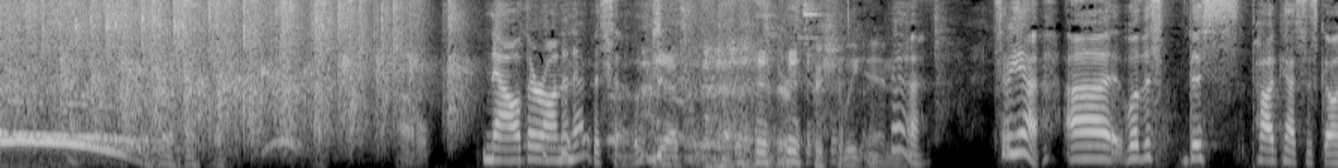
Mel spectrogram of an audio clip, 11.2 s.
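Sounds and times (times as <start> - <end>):
live podcast audience applauding and cheering: 0.0 - 4.0
laughter: 1.0 - 2.3, 4.4 - 7.7
speech: 4.0 - 11.1.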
